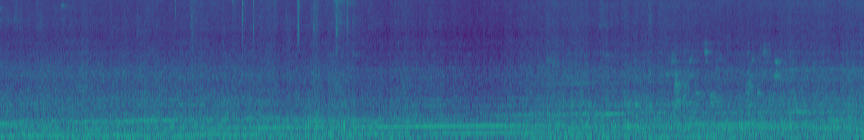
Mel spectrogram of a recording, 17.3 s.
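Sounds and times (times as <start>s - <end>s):
JR West 103 series local train rumble on Hanwa Line: 0.0s - 17.2s.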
